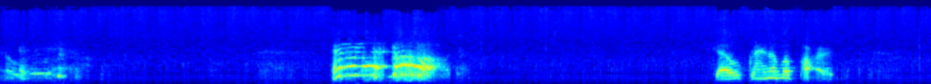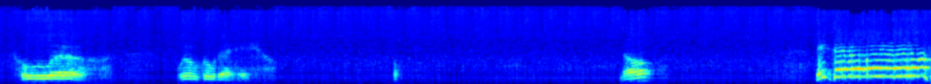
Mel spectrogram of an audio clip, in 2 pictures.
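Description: An elderly man speaks in bursts with long pauses.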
